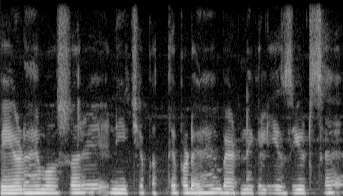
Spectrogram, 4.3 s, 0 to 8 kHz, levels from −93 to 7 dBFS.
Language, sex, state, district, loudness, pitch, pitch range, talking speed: Hindi, male, Uttar Pradesh, Jyotiba Phule Nagar, -17 LUFS, 140 Hz, 140-150 Hz, 180 wpm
